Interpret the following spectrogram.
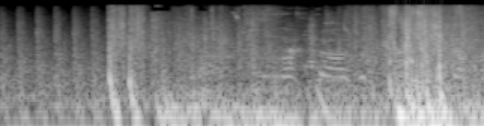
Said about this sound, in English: I'm getting shot, bro.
